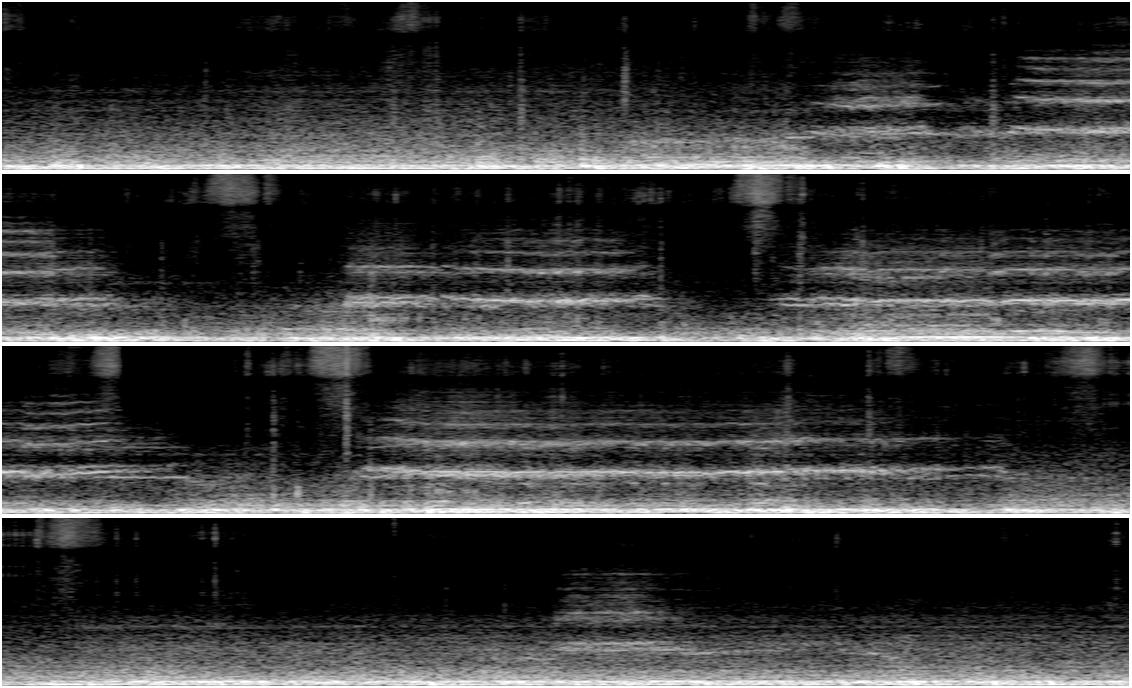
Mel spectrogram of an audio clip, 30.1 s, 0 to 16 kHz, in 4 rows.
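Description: Steady low road and wind rumble in the cabin of an electric Ford Mustang Mach-E GT at racing speed, with no engine note. The tyres squeal in several bursts of a second or a few seconds as the car is pushed through corners, the longest from about 6 s to 22 s, and once more briefly near the end.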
